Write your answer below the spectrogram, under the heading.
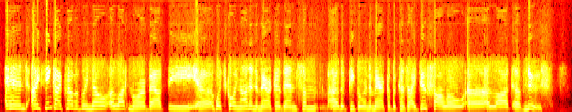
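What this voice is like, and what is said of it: American accent. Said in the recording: “I'm an American. You maybe can hear from my accent.”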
